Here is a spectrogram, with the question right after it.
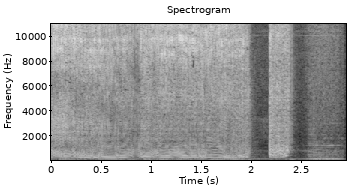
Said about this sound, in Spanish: Se suena la nariz el tío, güey. Trae gripón de los mil diablos, güey. Lo dice que son alergias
